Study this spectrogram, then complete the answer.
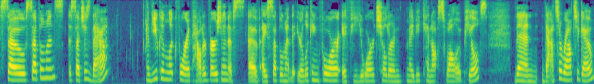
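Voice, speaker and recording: A normal speaking voice keeps a moderate pace and ordinary pitch variation, captured on a very clean recording with a silent background. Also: woman, fairly high pitch for a woman. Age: 30s. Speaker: mom podcaster giving health tips. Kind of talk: casual talk with tips and product recommendations. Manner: informal with frequent fillers.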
